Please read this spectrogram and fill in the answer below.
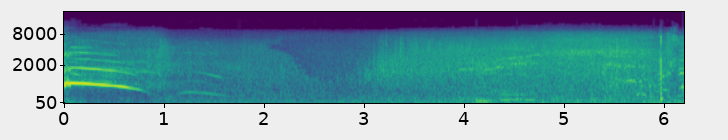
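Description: A man's loud falling whoop of excitement lasting under a second, then a shorter one, followed by steady wind rushing over the microphone under the parachute.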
